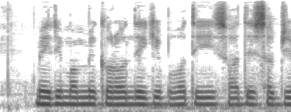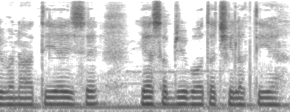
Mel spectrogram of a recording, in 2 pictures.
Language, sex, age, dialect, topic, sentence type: Hindi, male, 18-24, Hindustani Malvi Khadi Boli, agriculture, statement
